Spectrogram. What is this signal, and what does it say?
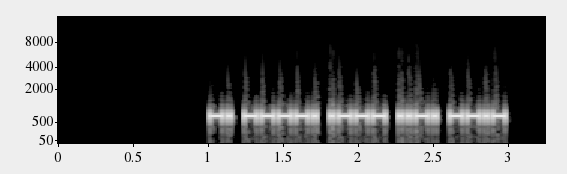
Morse code, heard as a keyed tone, about 34 wpm, 700 Hz. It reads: N9JFQ
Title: Speed Racing - USA 1x3 Call Signs 28wpm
